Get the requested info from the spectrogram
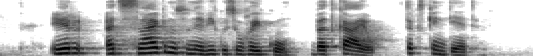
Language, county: Lithuanian, Vilnius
